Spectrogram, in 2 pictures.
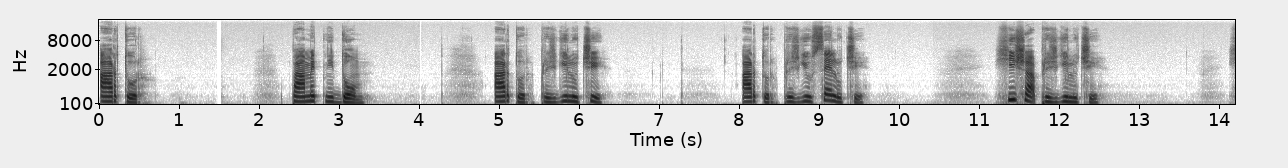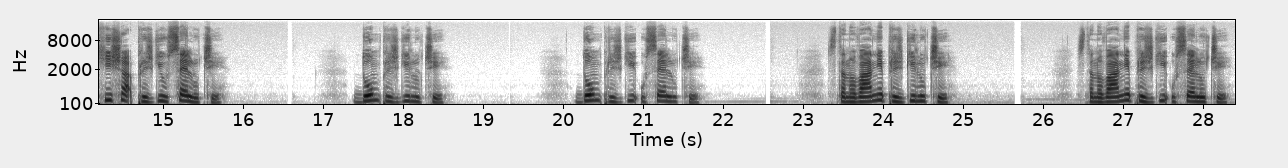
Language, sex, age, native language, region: Slovenian, female, 30-49, Slovenian, Central Slovenia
